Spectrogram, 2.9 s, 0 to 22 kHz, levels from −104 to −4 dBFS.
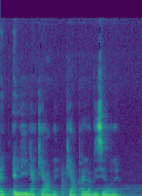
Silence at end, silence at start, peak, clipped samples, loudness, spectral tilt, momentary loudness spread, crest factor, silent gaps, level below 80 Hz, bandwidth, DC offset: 0.45 s; 0 s; -18 dBFS; under 0.1%; -34 LUFS; -6 dB/octave; 11 LU; 16 dB; none; -70 dBFS; over 20 kHz; under 0.1%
